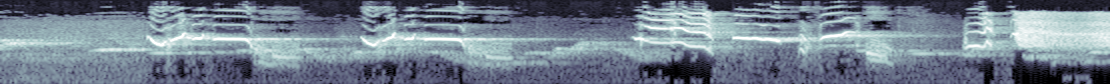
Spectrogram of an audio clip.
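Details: Oriental magpie-robin (kacer) in high breeding condition, singing 'konslet': repeated whistled phrases with bright upslurs and downslurs about every second, ending in a harsh hissing burst.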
